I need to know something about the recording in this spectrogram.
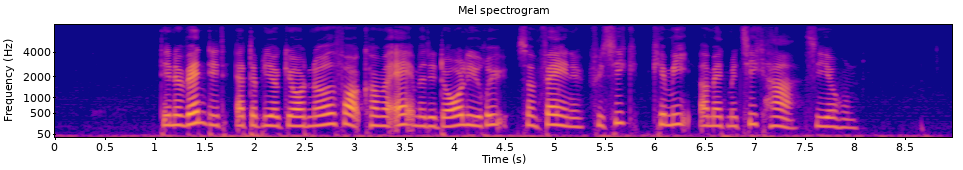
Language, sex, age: Danish, female, 25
